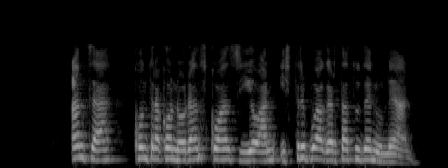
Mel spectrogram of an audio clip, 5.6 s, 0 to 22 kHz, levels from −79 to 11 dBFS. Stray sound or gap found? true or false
false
